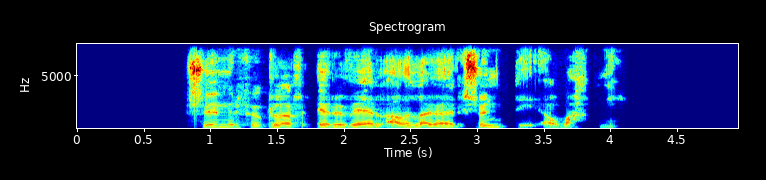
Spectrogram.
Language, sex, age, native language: Icelandic, male, 40-49, Icelandic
